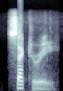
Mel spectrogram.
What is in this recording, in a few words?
"sectary", American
